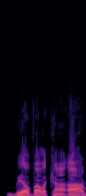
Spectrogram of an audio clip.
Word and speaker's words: Real Vallecano: Truth is saying, Gaz, it's pronounced Real Vala no. Real Vallecano. Real Vallecano.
